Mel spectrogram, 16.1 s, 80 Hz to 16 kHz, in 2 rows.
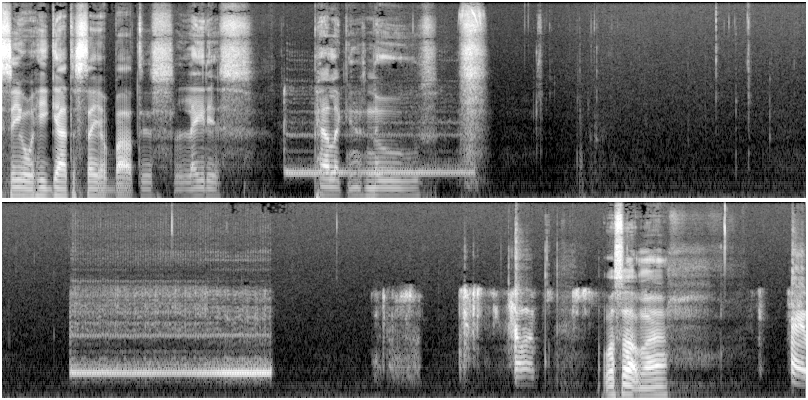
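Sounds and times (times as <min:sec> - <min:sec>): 
speech: 0:00.0 - 0:02.5, 0:03.1 - 0:04.9, 0:14.0 - 0:14.8
phone ringback tone on a call connecting: 0:02.8 - 0:04.6, 0:08.7 - 0:10.8.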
